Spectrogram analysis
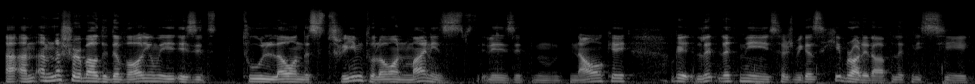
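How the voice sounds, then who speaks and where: Male streamer, hesitant and halting, forceful bright tone, quiet cheap mic with light hiss. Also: mid-range voice. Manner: hesitant, many fillers and restarts. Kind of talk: casual live-stream commentary. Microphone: cheap low-volume mic. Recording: faint static hiss.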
